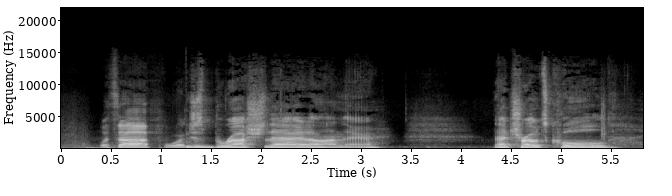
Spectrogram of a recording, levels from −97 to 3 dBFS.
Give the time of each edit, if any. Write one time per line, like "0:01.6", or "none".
0:01.2

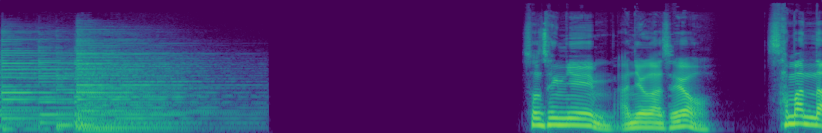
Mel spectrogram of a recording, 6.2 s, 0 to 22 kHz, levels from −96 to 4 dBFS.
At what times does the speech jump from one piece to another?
0:01.3

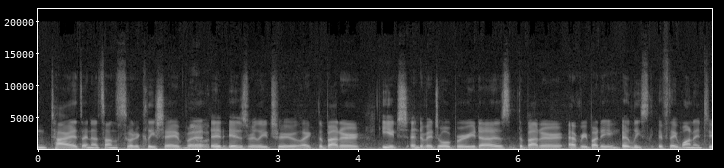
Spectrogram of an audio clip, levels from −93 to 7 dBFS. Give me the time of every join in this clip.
0:01.9
0:04.1
0:06.8

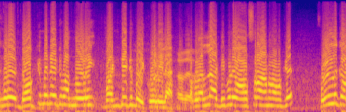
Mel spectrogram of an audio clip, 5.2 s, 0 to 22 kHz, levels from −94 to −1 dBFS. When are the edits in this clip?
none

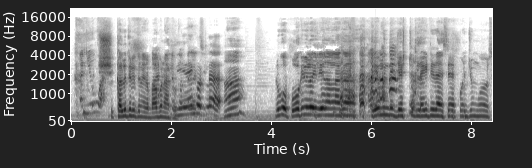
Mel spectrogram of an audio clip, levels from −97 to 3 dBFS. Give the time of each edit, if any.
none

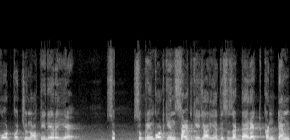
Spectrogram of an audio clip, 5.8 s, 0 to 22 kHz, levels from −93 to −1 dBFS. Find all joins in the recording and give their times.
0:02.4

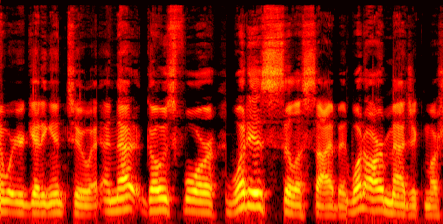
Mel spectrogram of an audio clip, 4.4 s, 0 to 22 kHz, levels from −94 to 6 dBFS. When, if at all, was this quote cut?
0:01.0
0:02.3
0:03.5

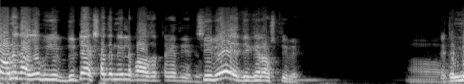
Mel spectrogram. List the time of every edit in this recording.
0:02.0

